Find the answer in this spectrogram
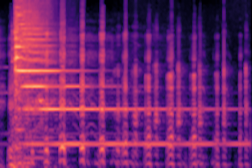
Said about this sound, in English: This is what they need. I mean, listen to that hearty bell. Do it again.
